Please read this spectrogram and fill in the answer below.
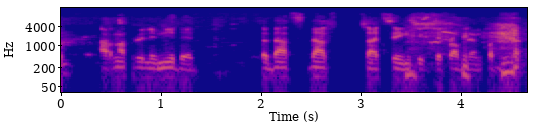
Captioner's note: laughter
